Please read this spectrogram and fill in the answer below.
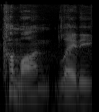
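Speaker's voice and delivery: ordinary talk, nothing marked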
